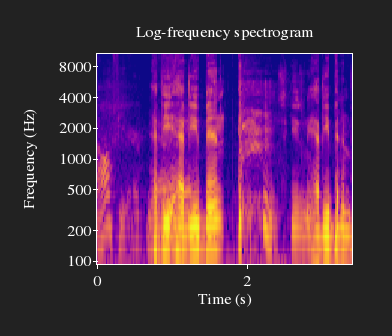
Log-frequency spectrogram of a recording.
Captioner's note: coughs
